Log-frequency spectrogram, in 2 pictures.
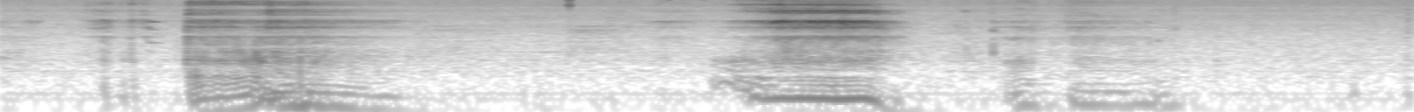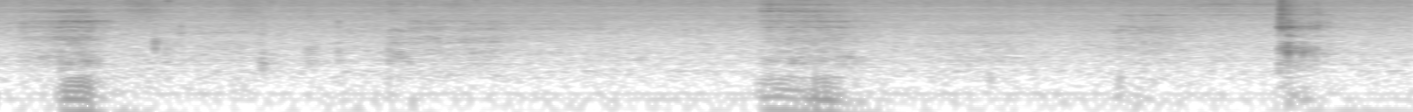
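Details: Father snoring: loud, low, rattling snores on the in-breaths, separated by quieter breathing in a still room; heavy snoring.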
